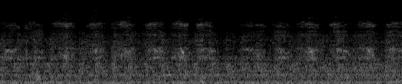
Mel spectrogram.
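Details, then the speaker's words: Toyota Alphard/Vellfire 20-series old alternator, removed and turned by hand: a dry raspy grinding rises and falls about three times a second; inner bearings suspected dry and worn, so it was replaced. "i'm not sure if you can hear but there's some grinding sound coming from it it does sound like the inner bearings are yep dry and this is not good anymore"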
